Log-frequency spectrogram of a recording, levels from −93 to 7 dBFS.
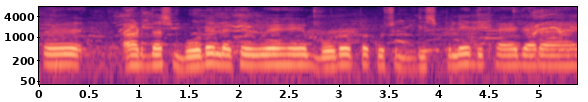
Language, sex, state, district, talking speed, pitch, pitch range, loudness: Hindi, male, Haryana, Jhajjar, 165 wpm, 150 Hz, 140-155 Hz, -14 LUFS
